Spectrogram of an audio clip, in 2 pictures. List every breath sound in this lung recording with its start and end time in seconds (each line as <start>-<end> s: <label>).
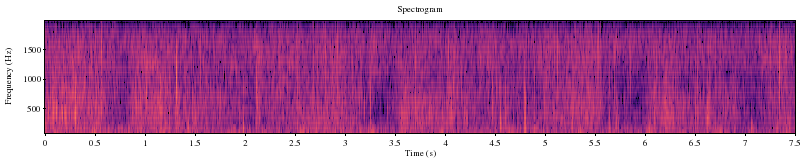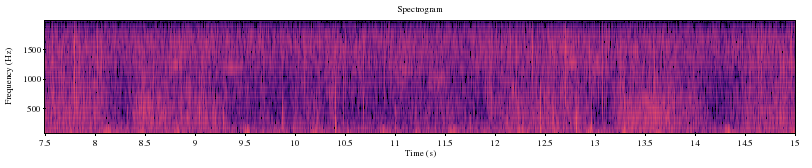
0.00-0.68 s: exhalation
0.82-1.99 s: inhalation
2.07-3.23 s: exhalation
3.46-4.70 s: inhalation
4.76-5.87 s: exhalation
5.99-7.09 s: inhalation
7.12-8.18 s: exhalation
8.32-9.39 s: inhalation
11.92-13.09 s: exhalation
13.17-14.27 s: inhalation
14.40-15.00 s: exhalation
